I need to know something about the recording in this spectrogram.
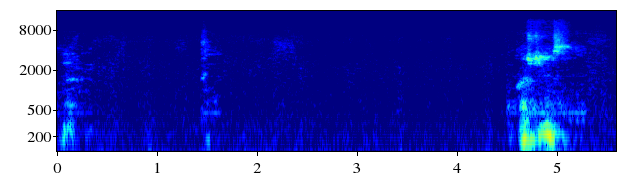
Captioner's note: pause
